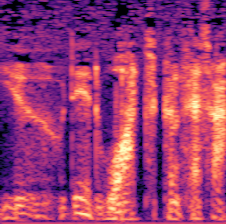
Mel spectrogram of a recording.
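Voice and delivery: dangerous, menacing, threatening whisper. Zed confronts the confessor in a silent room, in a dangerous whisper. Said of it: "Zed's voice came in a dangerous whisper".

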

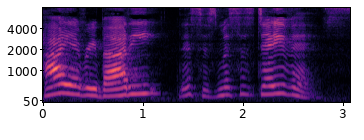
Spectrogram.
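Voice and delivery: very loud, slow sharing voice. Teacher showing the level-three voice for sharing with the whole class, sharing voice. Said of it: "That's a sharing voice".

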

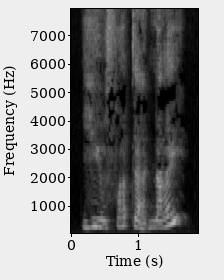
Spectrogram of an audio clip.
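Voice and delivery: gasping. Reading another bat reacting to a young bat's story: gasped. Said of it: "gasped another".

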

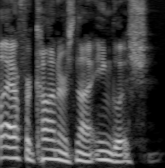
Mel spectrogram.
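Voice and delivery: plain

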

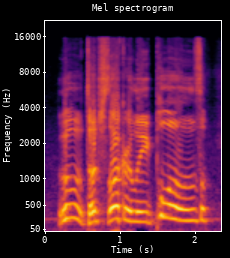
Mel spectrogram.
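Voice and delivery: silly, very high cartoon-dog whine. Mocking a chat user's complaints, the speaker does: Goofy impression. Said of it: "I could do my Goofy impersonation".

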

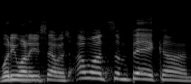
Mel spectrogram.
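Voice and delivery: put-on Jamaican accent. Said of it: "saying bacon in a Jamaican accent".

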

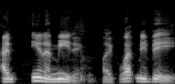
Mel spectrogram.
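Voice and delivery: ordinary talk, nothing marked

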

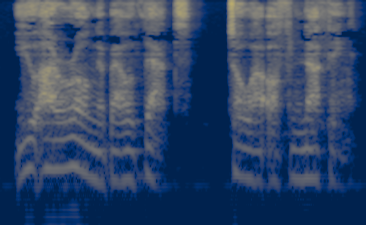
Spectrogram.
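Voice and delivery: hissing, sibilant voice. Narrating a story, the creature's mind voice answers the Toa, hissing. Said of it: "the mind voice hissed".

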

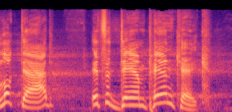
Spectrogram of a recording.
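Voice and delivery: very slow, high, drawn-out, loud proclaiming voice. Retelling his son's declaration as they sat with their food, loud outside voice. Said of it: "in his outside voice".

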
